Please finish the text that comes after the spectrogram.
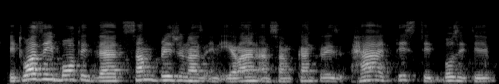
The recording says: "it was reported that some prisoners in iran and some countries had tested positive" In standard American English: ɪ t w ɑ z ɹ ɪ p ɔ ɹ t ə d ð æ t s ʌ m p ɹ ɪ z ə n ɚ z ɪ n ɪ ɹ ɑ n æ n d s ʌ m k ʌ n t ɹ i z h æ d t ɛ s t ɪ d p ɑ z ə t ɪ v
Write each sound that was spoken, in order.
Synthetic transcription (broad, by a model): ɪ t w ɑ z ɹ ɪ b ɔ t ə d ð æ t s ʌ m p ɹ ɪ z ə n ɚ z ɪ n ɪ ɹ ɑ n æ n d s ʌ m k ʌ n t ɹ i z h æ d t ɛ s t ɪ d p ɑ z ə t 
